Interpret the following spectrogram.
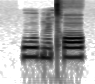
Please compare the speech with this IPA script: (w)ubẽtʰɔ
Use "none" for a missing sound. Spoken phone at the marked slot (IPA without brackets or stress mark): w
